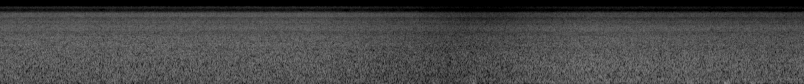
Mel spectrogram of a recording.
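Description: A waterfall roars steadily, rushing and splashing onto rocks.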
